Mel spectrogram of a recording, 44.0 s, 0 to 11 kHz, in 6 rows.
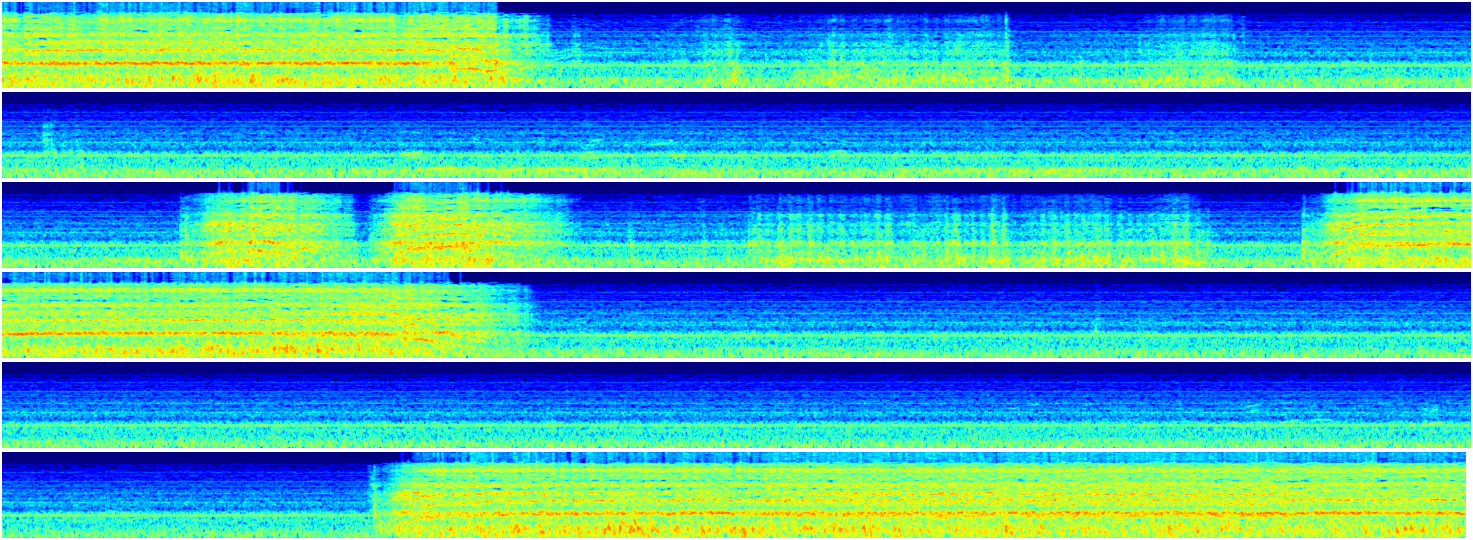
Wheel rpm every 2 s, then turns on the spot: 230, 70, 10, 0, 0, 0, 0, 10, 40, 20, 60, 220, 20, 0, 0, 0, 0, 0, 0, 110, 220, 220.
2-6 14-16 18-20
